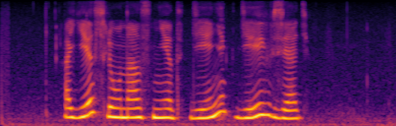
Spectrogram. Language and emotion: Russian, neutral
